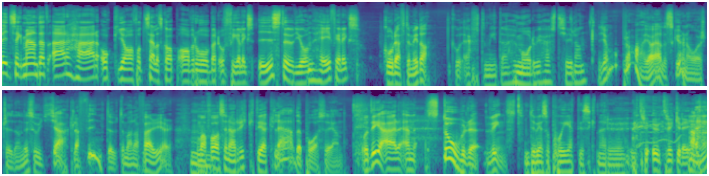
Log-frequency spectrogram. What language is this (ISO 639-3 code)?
swe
